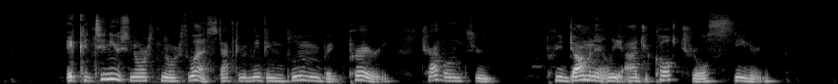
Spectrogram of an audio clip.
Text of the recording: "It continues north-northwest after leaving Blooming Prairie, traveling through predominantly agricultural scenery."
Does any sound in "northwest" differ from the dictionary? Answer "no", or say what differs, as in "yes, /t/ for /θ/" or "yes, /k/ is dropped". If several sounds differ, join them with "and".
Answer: no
